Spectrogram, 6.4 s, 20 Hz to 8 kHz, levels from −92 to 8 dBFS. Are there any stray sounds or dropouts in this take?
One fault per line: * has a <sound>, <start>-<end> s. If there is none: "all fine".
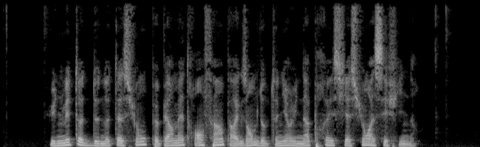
all fine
